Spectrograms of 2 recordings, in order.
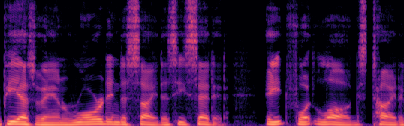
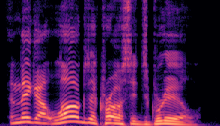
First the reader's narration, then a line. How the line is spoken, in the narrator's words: Randy exclaimed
